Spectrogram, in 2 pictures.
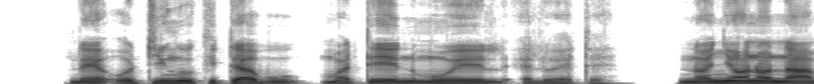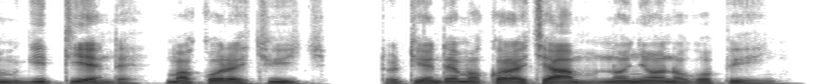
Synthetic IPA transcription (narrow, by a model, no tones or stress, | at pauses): nɛʔotiŋokitabumatɪnmoelɛlwɛtɛ | nɔɲɔnɔnamɡɪtjɛndɛmakɔɾat͡ʃwit͡ʃ | tɔtjɛndɛmakɔɾat͡ʃamnɔɲɔnɔɡɔpiɲ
